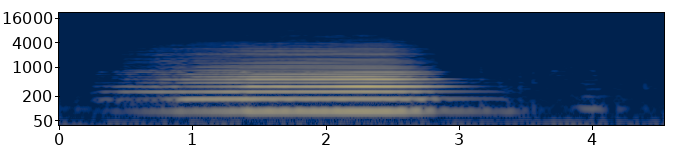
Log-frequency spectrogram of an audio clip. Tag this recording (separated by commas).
Bowed string instrument, Musical instrument, Music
